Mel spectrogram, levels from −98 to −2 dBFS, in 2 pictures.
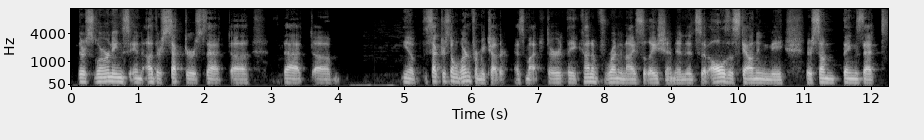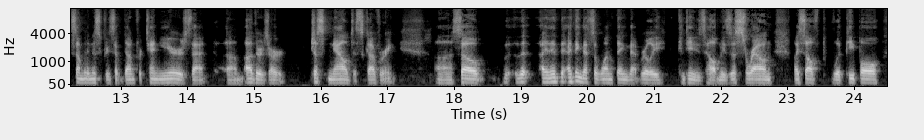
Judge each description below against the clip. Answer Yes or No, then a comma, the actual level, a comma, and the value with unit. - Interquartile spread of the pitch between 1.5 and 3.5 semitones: Yes, narrow, 2.4 semitones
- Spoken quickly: No, average, 195 wpm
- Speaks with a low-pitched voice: Yes, low, 110 Hz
